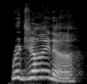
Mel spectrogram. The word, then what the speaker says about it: Regina: town of, yes, this is actually how they pronounce it, Regina, New Mexico, we have the San Pedro Estate subdivision located right here and straddling both sides of State Road 96.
